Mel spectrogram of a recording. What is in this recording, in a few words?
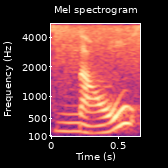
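"nau2", Cantonese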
